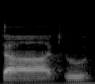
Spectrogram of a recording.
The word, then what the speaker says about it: Sadhu: And if you like that, you can say Tadhu, Tadhu, Tadhu, which is the Burmese pronunciation of Sadhu, Sadhu, Sadhu.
